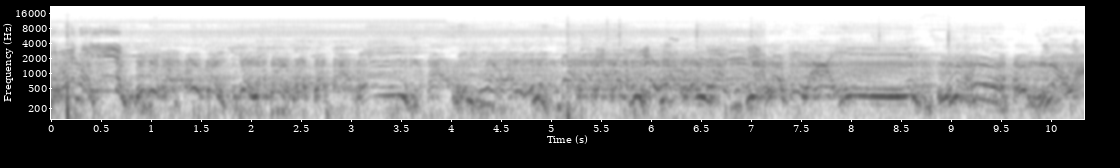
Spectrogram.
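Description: A crowd of young men shouts and cheers outdoors nearby.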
